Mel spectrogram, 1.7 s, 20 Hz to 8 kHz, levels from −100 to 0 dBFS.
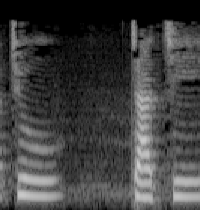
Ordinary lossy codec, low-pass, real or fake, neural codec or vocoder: MP3, 24 kbps; 7.2 kHz; fake; codec, 16 kHz in and 24 kHz out, 1 kbps, XY-Tokenizer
